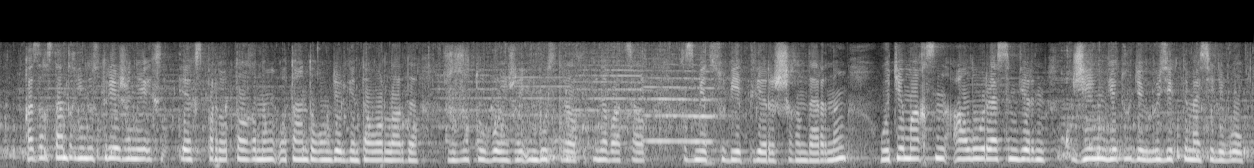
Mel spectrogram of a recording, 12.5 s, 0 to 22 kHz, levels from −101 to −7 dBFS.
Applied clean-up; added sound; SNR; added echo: none; Motor vehicle (road) / Siren + Toilet flush / Gurgling; 11 dB; none.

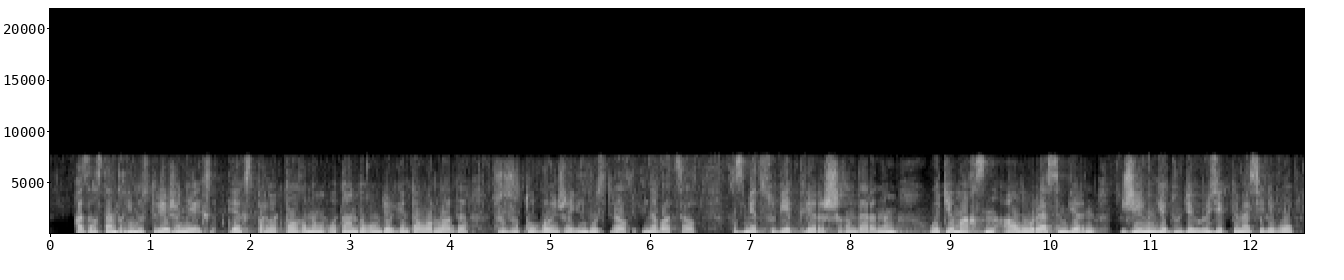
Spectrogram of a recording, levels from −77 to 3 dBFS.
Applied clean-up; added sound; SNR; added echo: neural mask model Resemble Enhance denoiser.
